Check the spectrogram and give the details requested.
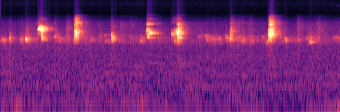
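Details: Parakeets chirping: short, high, bright chirps repeated about every three-quarters of a second, some rising into sharp squeaky notes, over a steady low hum.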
